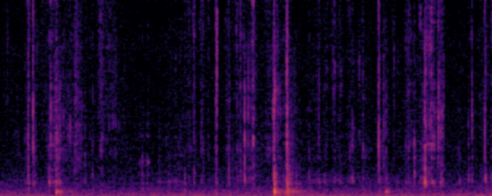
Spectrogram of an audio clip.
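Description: A solid pink-white marbled oval soap bar held in the hand is shaved with a utility knife, peeling off long curls. Quiet, dry scraping comes with a scattering of short, crisp ticks and crackles, a few sharper snaps standing out over a soft, steady hiss.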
